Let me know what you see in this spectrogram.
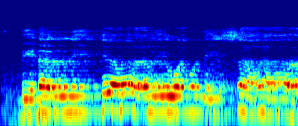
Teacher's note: juga ada mad wajib mutasil, panjangnya 2 alif 6 harakat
